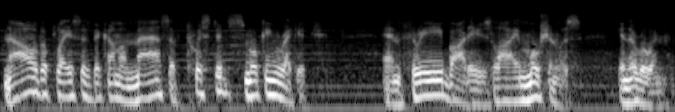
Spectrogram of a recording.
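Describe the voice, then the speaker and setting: A man hosting and narrating a radio drama in a gravelly, grave, dramatic scripted style. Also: fairly low pitch, slow, faint music behind. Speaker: host and narrator. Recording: muffled vintage radio recording.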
